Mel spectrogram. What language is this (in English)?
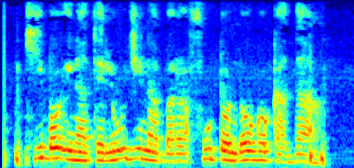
Swahili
